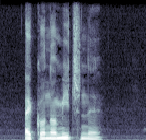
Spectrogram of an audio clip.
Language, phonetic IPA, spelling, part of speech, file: Polish, [ˌɛkɔ̃nɔ̃ˈmʲit͡ʃnɨ], ekonomiczny, adjective, Pl-ekonomiczny.ogg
